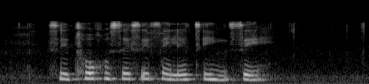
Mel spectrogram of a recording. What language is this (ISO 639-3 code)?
tsn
